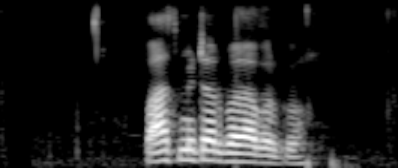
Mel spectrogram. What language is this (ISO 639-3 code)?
nep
